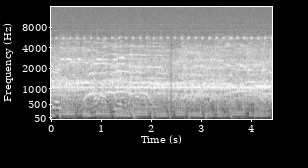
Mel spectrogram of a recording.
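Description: Upbeat game-show band music with a bouncing bass line, under a studio audience cheering, whooping and yelling.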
